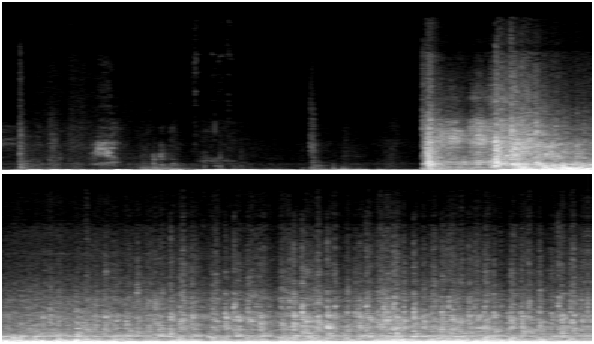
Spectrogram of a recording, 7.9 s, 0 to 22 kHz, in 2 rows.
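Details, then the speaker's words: 1968 Ford F-100 just after a tune-up (carburetor mixture, points gapped, timing adjusted) that fixed hard starting, running without a muffler: cranks, catches, then a loud, raw open-exhaust V8 rumble, even and steady. "you tell we still need to get a muffler on it that's coming in next week hopefully we'll get that done"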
